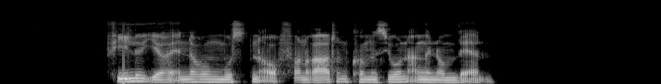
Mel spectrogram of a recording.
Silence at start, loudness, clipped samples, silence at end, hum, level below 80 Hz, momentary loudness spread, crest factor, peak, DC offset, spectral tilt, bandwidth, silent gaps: 1.1 s; -20 LUFS; under 0.1%; 1.7 s; none; -52 dBFS; 6 LU; 18 dB; -4 dBFS; under 0.1%; -7 dB/octave; 8 kHz; none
